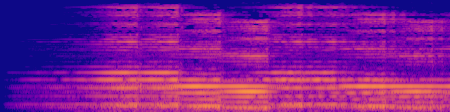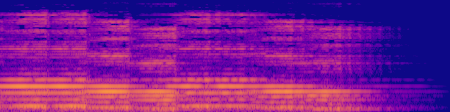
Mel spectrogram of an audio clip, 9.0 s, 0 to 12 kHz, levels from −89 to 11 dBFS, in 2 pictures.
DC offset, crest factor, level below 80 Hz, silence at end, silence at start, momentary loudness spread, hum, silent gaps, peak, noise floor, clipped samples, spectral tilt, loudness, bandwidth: under 0.1%; 14 dB; -50 dBFS; 0.8 s; 0.75 s; 8 LU; none; none; -6 dBFS; -65 dBFS; under 0.1%; -4.5 dB/octave; -21 LUFS; 10.5 kHz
